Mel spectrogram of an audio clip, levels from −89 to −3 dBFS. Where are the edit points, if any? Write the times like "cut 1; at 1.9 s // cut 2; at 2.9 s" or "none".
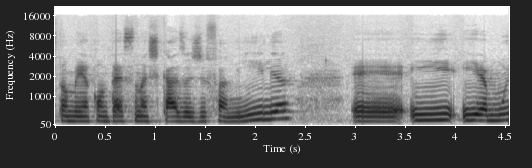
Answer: none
